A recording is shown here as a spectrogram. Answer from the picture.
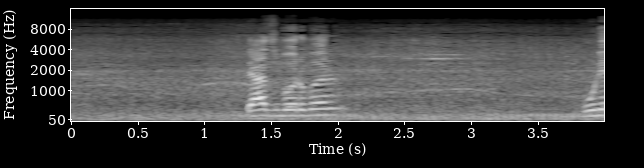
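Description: A man speaking in short phrases with pauses: one phrase about a second in and speech starting again near the end, over steady outdoor background noise.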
